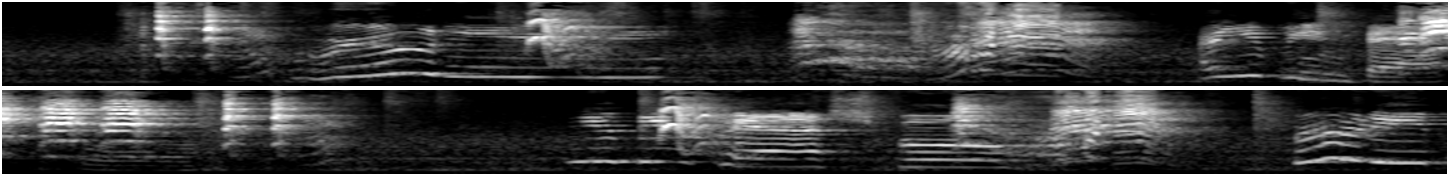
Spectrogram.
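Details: Indoor pet Blue-crowned conure producing a busy run of warbled, speech-like tonal calls and harsh squawks, nearly continuous with short pauses, over about ten seconds.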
